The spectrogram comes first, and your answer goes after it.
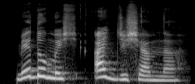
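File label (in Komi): ме думысь аддзысям на, Komi, female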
